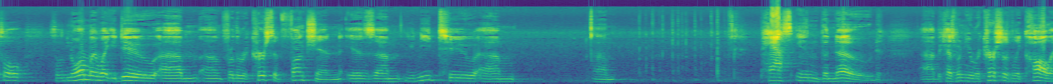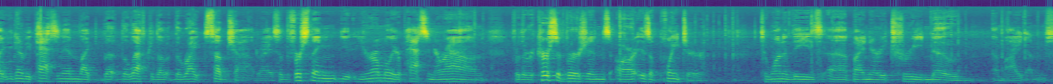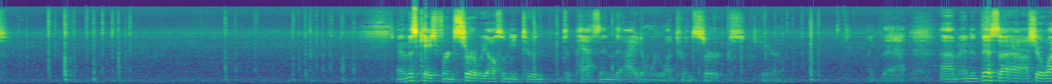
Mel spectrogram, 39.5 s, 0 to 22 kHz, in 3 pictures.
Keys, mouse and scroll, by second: 0.0-2.6 drag, 2.8-6.9 drag, 7.0-8.1 drag, 7.9-9.6 typing, 18.9-23.4 typing, 24.8-31.1 typing, 33.2-36.8 typing, 37.5 Up, 38.7 Left, 39.0 Right.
